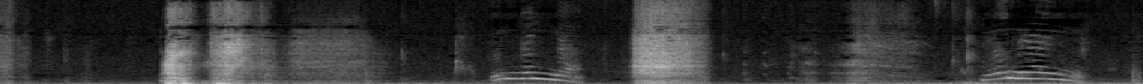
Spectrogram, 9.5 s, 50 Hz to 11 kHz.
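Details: Domestic cat making odd noises indoors in a small room: broadband sneeze-like snorts near 1.5 and 5.5 seconds, alternating with two short arched, nasal meow-like calls with clear harmonics, all separated by quiet gaps.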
